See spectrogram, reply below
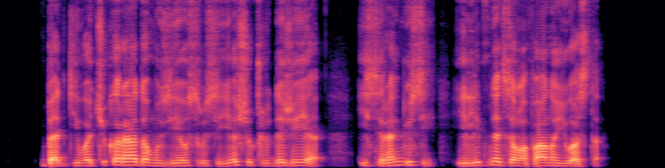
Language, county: Lithuanian, Vilnius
